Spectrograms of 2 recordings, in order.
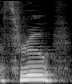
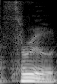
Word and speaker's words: through: Ahora que estamos, la pronunciación through piensa en TH, luego la R y luego la U larga, through. Nada más, tiene GH al final, eso es tema para el próximo capítulo, creo.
